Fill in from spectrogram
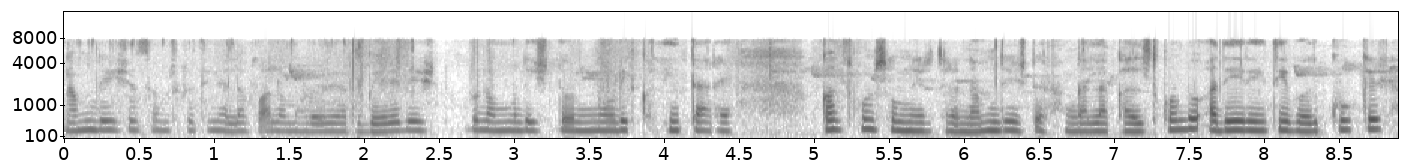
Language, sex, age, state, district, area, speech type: Kannada, female, 18-30, Karnataka, Uttara Kannada, rural, spontaneous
